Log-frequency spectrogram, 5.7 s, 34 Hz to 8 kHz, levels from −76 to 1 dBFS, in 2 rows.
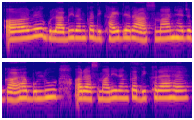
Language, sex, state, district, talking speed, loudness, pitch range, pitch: Hindi, female, Chhattisgarh, Bastar, 210 wpm, -16 LUFS, 230-250 Hz, 245 Hz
